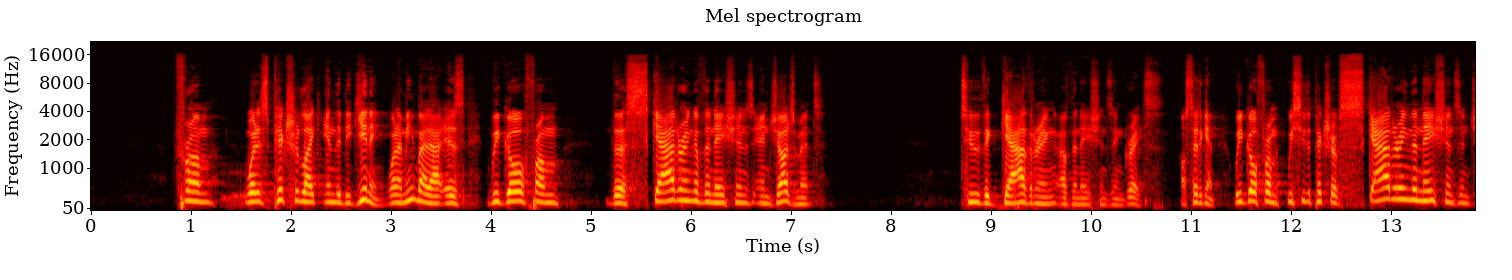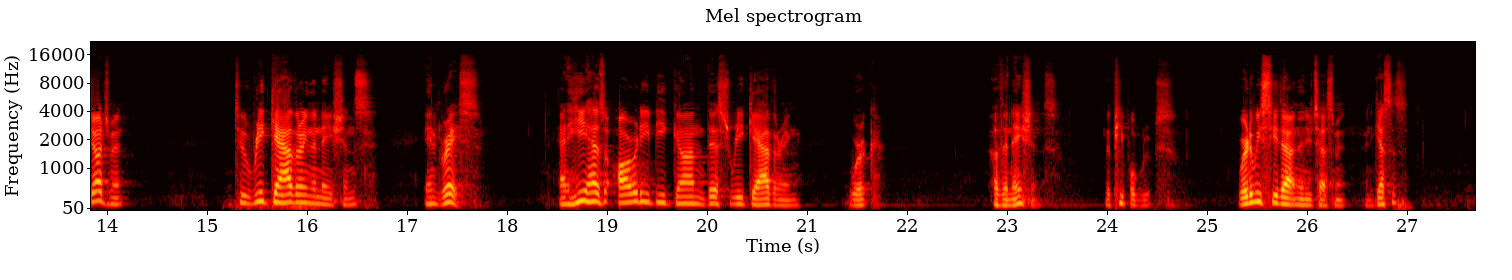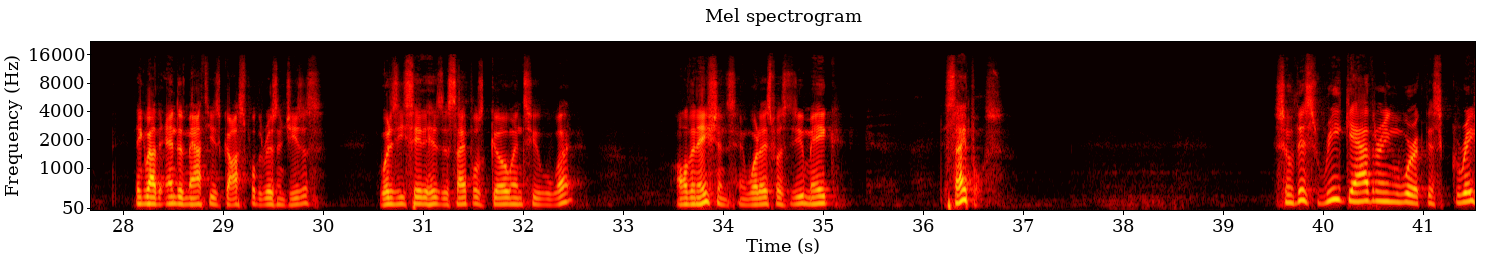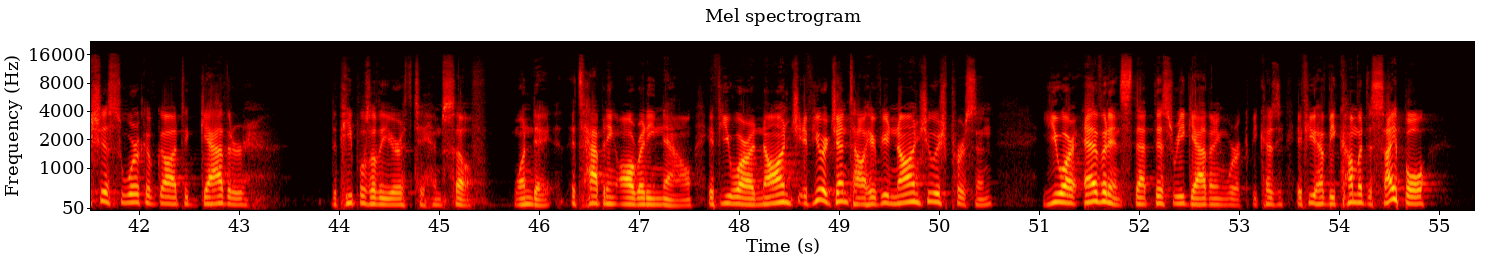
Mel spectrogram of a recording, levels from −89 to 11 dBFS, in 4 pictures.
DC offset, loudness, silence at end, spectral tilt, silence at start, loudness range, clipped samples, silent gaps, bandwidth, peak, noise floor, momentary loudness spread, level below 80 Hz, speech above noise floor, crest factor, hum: under 0.1%; -29 LUFS; 0.45 s; -5 dB/octave; 0.85 s; 7 LU; under 0.1%; none; 16.5 kHz; -8 dBFS; -85 dBFS; 15 LU; -66 dBFS; 56 dB; 22 dB; none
